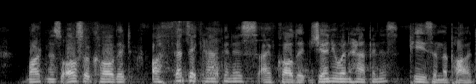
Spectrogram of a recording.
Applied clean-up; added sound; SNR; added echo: neural separator model SepFormer DNS4.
